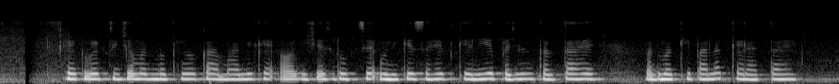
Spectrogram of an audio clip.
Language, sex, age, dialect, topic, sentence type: Hindi, female, 18-24, Awadhi Bundeli, agriculture, statement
